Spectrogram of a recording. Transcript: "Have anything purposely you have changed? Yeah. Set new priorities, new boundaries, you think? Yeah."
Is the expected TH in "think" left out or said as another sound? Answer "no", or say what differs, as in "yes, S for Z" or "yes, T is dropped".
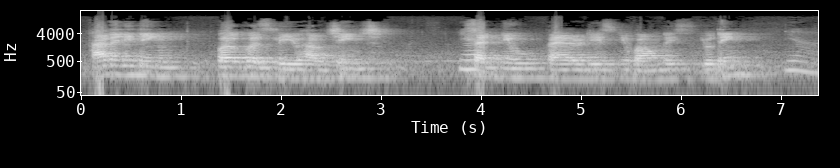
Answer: yes, T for TH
